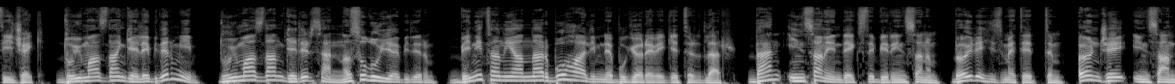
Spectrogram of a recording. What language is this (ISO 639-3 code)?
tur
